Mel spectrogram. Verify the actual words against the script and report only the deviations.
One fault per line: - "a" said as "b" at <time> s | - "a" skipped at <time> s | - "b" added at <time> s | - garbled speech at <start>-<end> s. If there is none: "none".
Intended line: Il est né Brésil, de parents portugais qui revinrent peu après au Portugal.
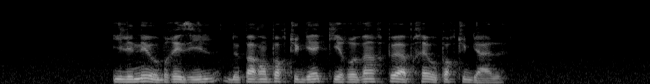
- "au" added at 1.5 s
